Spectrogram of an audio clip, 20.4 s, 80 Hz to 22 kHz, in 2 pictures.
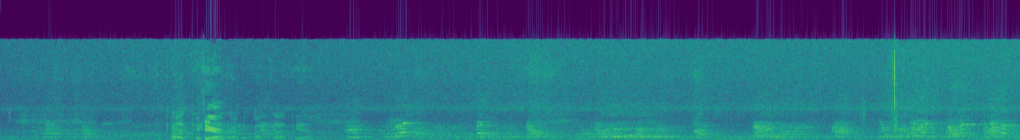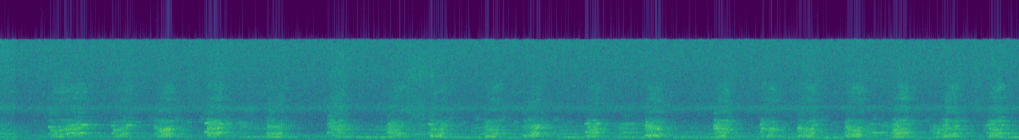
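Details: A pack of Blackcreek and Bluetick hounds running rabbits on April 4, 2013, baying in quick, steady bursts that build into a dense rhythmic chorus, with a few louder knocks near the start.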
